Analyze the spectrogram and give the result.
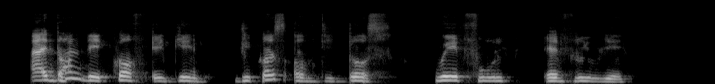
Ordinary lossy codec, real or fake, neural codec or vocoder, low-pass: none; fake; codec, 24 kHz, 1.5 kbps, HILCodec; none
